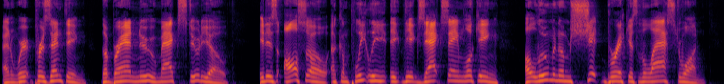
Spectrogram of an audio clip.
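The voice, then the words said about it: Imitates another person's voice. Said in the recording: “Wrong accent. Wrong voice. ... Hello, it is me, totally straight guy, Tim Cook.”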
